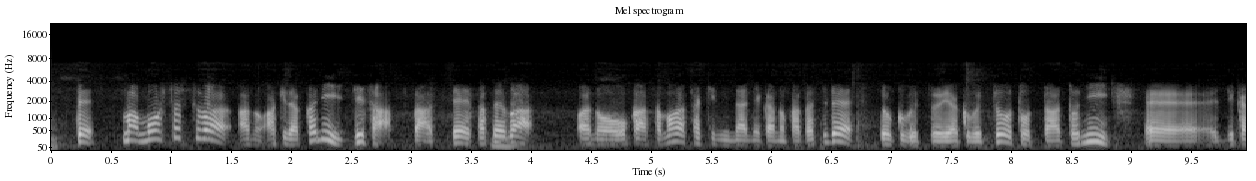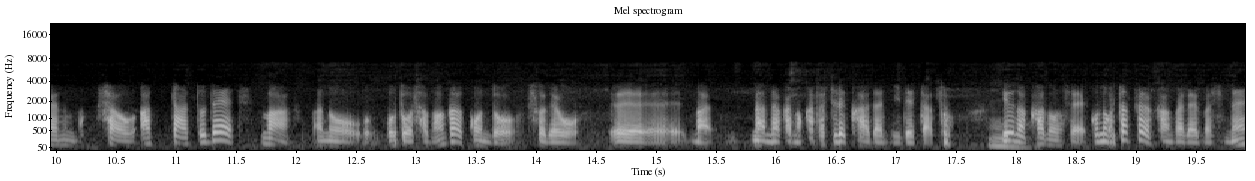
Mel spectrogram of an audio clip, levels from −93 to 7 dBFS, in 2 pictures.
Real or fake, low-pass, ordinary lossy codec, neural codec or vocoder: fake; 7.2 kHz; none; autoencoder, 48 kHz, 128 numbers a frame, DAC-VAE, trained on Japanese speech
